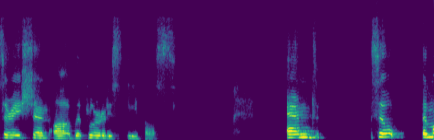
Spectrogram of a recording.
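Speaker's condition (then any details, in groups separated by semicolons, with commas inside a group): No condition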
